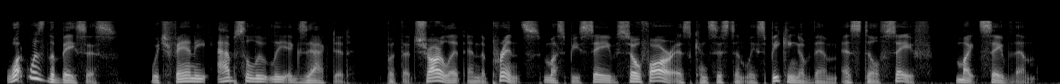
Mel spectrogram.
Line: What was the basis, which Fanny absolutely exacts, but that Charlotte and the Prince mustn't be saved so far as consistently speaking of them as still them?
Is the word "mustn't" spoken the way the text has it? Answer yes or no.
no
